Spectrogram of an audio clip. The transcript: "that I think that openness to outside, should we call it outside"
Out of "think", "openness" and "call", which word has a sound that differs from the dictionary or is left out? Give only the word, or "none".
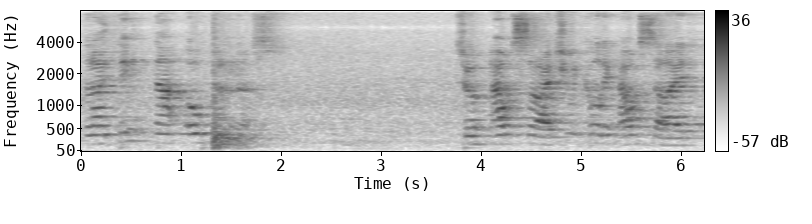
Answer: none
